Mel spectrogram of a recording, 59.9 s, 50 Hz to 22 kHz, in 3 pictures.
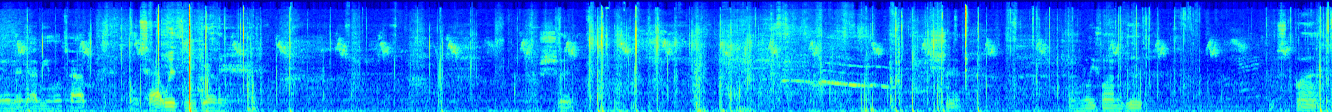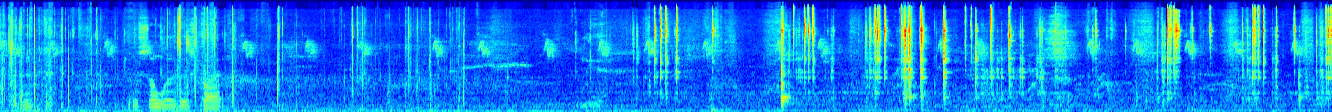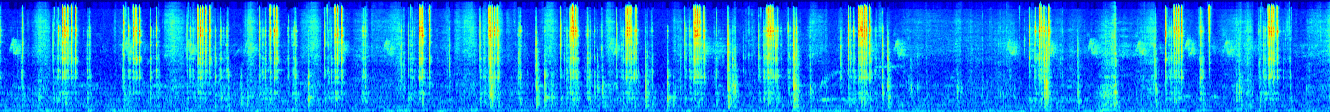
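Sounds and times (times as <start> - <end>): hand ratchet clicking: 29.4 - 30.8, 31.7 - 53.5, 55.3 - 55.9, 56.6 - 59.4.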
